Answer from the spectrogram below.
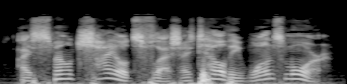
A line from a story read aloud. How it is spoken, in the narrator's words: cried the ogre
